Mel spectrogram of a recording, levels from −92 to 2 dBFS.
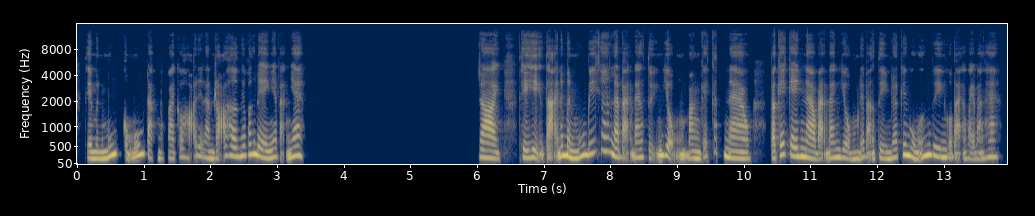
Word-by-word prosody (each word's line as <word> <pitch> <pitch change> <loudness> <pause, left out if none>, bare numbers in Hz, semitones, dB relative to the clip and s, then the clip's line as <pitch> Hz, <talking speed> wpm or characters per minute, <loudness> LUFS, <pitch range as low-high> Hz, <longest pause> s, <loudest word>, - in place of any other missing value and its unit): thì 180 - -1
mình 175 0 +3
muốn 230 +11 +6
cũng - - -3
muốn 275 +3 +3
đặt - - -7
một 175 - -7
vài 175 - -6
câu 170 - -10
hỏi 210 - -8
để 240 - -5
làm 185 -4 -2
rõ 180 +1 -3
hơn 235 -3 -1
cái 240 - +2
vấn 280 +2 +5
đề 210 -9 +3
nha 195 +4 0
bạn - - -11
nha. 245 +2 +2 2.7
Rồi, 190 -4 +2 0.3
thì 200 -2 -3
hiện 205 +8 -2
tại - - -1
nếu 250 - +6
mình 240 -7 +8
muốn 230 +10 +3
biết 300 +5 -2
á 375 - -4
là 280 -7 +4
bạn 210 - -5
đang 205 +1 -2
tuyển 255 +4 +1
dụng 255 +1 -1
bằng 180 -5 0
cái - - -9
cách 350 -6 -19
nào? 180 -6 +1 0.3
Và 185 - 0
cái 270 +6 -1
kênh 235 -5 +2
nào 185 -5 +2
bạn 160 - -2
đang 205 +1 0
dùng 170 -4 -3
để 200 - -4
bạn 210 - -4
tìm 170 -2 -4
ra 200 +3 -3
cái 270 +5 +3
nguồn 200 -10 +4
ứng 260 +9 +4
viên 225 -5 +1
của - - -5
bạn - - -7
vậy 155 - -8
bạn 165 0 -7
ha? 215 +3 -3
210 Hz, 250 wpm, -23 LUFS, 180-250 Hz, 2.7 s, mình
